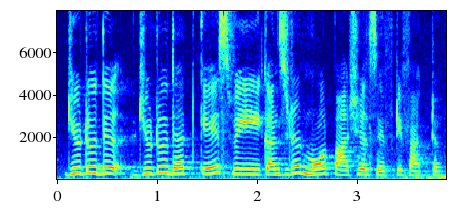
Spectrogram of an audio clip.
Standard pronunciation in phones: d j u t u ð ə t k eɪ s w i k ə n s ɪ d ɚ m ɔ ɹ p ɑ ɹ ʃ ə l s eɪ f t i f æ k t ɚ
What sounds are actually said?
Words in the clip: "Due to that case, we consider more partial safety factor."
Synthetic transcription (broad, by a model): d j u t u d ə t k eɪ s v i k ə n s ɪ d ɚ m ɔ ɹ p ɑ ɹ ʃ ə l s eɪ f t i f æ k t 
